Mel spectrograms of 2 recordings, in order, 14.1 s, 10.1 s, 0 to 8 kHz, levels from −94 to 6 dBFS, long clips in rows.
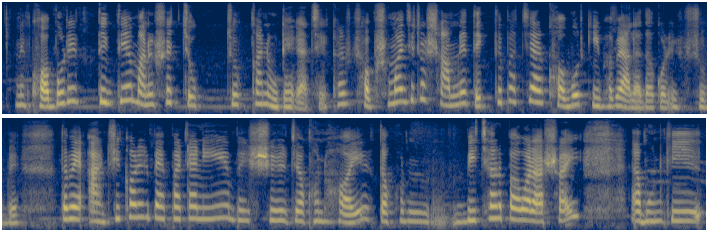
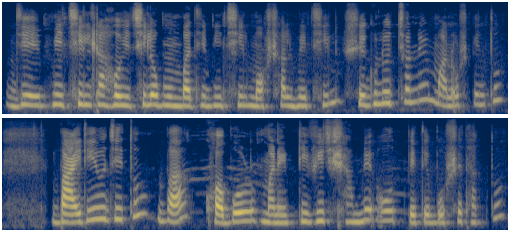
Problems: background conversations at intervals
